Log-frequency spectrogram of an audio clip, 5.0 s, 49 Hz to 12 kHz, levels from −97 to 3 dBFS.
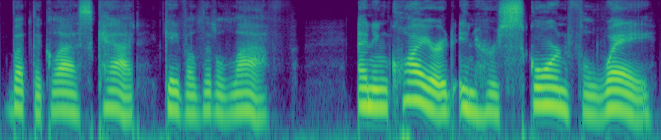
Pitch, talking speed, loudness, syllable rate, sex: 160 Hz, 170 wpm, -19 LUFS, 4.2 syllables/s, female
